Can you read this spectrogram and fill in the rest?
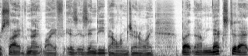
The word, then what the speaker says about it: Deep Ellum: they kind of mispronounced for many years, Elm, E-L-M, with Southern accent, to the point so much that they've just kind of added another L-U-M, so it's now Deep Ellum with this area.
